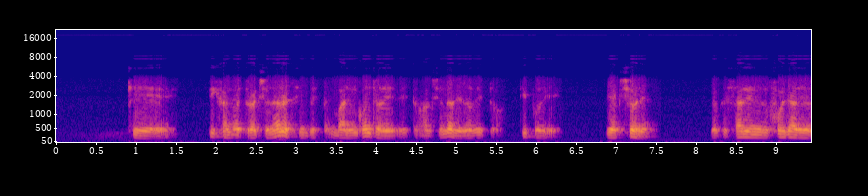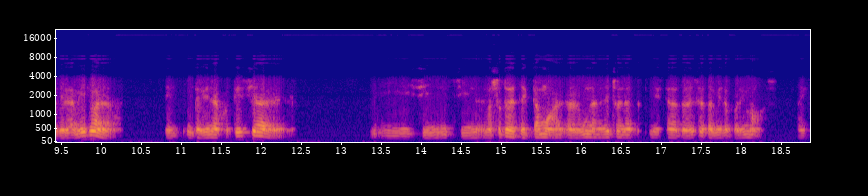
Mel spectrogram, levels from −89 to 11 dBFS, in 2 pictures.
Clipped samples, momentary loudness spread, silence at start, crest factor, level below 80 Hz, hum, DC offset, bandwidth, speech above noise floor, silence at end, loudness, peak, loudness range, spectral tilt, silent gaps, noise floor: under 0.1%; 15 LU; 0.9 s; 18 dB; -78 dBFS; 50 Hz at -80 dBFS; under 0.1%; 7.4 kHz; 46 dB; 0.05 s; -24 LUFS; -6 dBFS; 5 LU; -6.5 dB/octave; none; -69 dBFS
